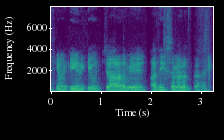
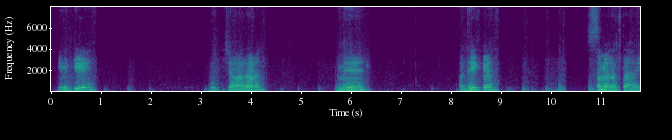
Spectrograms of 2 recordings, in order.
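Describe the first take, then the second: First: Said in the usual way. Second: Each word spaced out slowly with long pauses; quiet, slow word-by-word dictation. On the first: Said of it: "इसलिए इनको क्या कहते हैं". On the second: Shown as a demonstration. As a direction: spell it out slowly for students to write. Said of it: "teacher repeats slowly to dictate".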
